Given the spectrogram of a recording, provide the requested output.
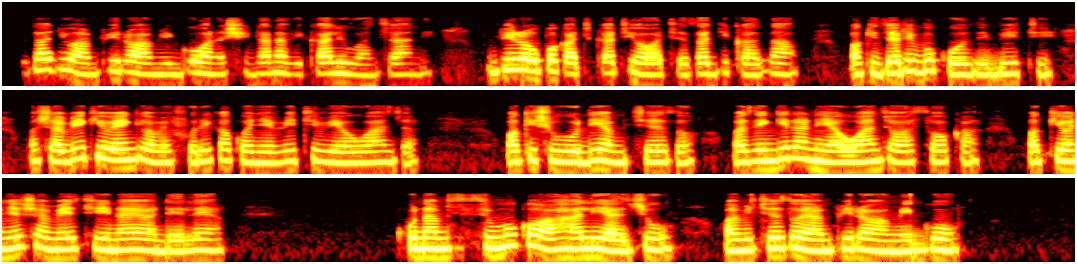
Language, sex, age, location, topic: Swahili, female, 18-24, Nakuru, government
